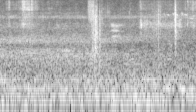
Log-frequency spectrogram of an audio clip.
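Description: Paper pages rustle as a book is leafed through.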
